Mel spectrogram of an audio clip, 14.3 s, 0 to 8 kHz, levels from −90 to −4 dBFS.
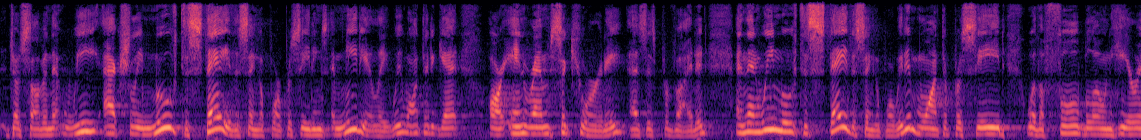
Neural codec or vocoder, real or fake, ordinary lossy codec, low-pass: none; real; Opus, 64 kbps; 7.2 kHz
